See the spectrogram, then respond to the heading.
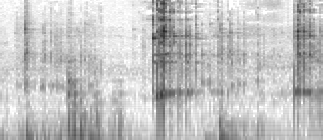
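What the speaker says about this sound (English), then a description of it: "that's the sound of ice" Ice cubes clinking against a glass of vodka, several distinct bright clinks and rattles spaced apart, close and clear with no talking.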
